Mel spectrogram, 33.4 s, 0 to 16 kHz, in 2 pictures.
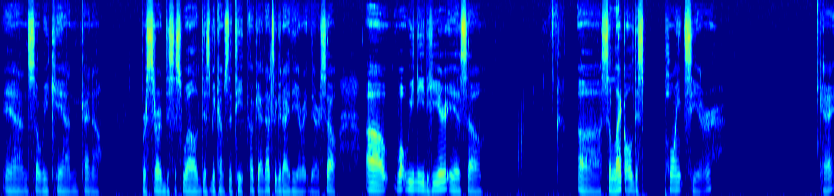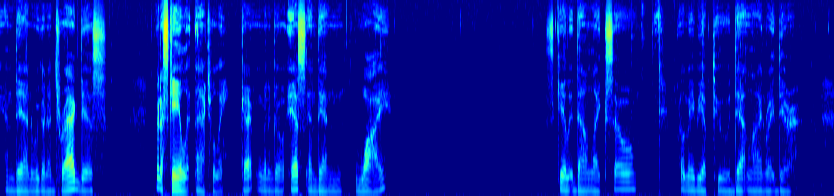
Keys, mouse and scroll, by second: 12.3-33.3 drag, 22.5 s.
